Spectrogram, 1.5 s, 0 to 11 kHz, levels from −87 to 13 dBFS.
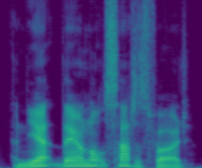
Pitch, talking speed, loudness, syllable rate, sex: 155 Hz, 235 wpm, -18 LUFS, 7.0 syllables/s, male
